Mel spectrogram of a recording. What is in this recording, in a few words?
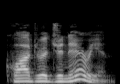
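"quadragenarian", English, British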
